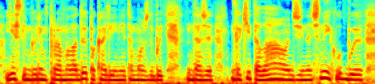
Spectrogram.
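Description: A woman's fairly low, monotone and flat voice at a fairly quick pace, very even in loudness, over noticeable background noise. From Russia, Volgodonsk. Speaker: choreographer and dance show judge. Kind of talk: radio interview. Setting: radio studio. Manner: halting.

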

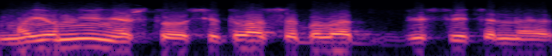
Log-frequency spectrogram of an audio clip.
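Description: This man talks at a moderate pace, his medium-pitched voice showing ordinary pitch variation. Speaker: former airline pilot, flight safety expert. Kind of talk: expert interview. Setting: phone line.

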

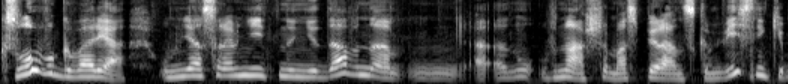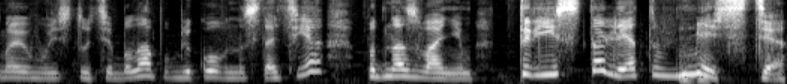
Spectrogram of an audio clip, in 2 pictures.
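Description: At a moderate pace, a woman talks with lively intonation in a fairly low pitch and an ordinary speaking voice. The recording is very clean with a silent background. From Russia, Saratov (Volga region). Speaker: philology professor. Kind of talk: radio interview. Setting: studio.

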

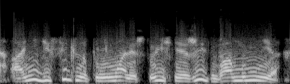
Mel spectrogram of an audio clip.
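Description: A man's high-pitched voice with ordinary pitch variation, dry and close with no echo, over noticeable background noise. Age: 30s. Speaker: radio caller. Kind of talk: call-in comment. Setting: phone call.

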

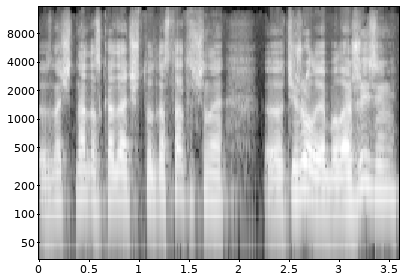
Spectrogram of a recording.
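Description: Recorded very cleanly with a silent background, a man with a fairly high voice speaks at a fairly slow pace with ordinary pitch variation. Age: 50s. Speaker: history professor. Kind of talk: interview. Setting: studio. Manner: hesitant, filler-heavy.

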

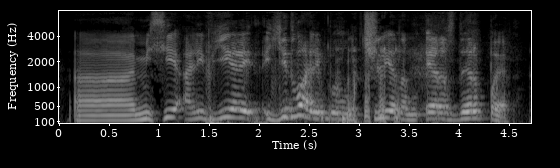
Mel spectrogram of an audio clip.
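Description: A man talks at a very slow pace in a high pitch. His intonation is lively. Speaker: radio host. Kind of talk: casual chat. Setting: studio.

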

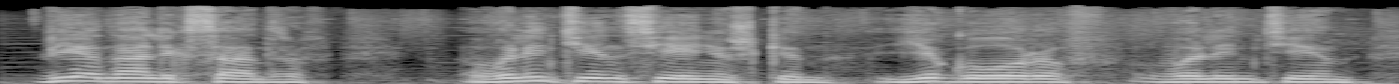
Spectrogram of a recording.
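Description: A man speaks at a fairly slow pace, his pitch fairly high with ordinary variation. His tone is dark and mellow. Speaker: retired ice hockey player. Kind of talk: interview. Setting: studio. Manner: halting.

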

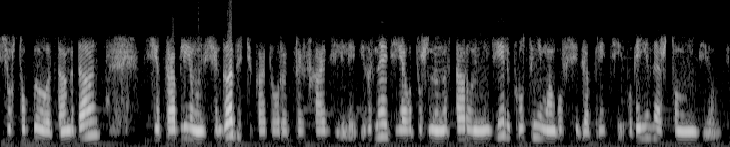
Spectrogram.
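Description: Fairly high in pitch and swinging very widely, a woman's voice moves at a fairly quick pace. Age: 50s. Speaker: caller. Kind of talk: phone-in confession. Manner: halting.

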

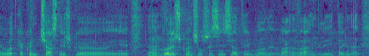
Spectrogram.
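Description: Here a man talks in a very deep, low voice with a dark, mellow tone. He keeps a moderate pace and lively intonation. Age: 60s. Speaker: literary scholar and lecturer. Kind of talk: radio interview. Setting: live radio broadcast from a museum.

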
